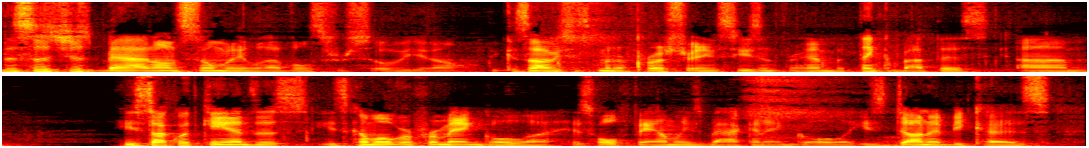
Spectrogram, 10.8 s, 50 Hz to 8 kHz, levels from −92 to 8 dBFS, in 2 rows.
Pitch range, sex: 100-120 Hz, male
